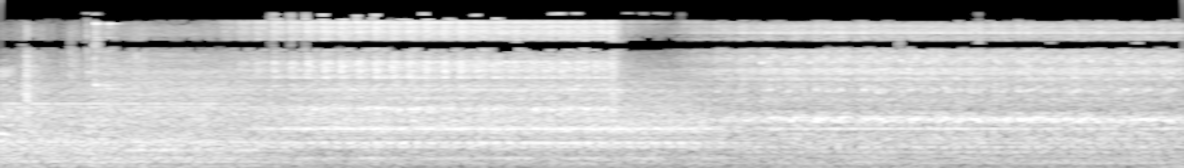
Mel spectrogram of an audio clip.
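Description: A metal lathe hums steadily as it cuts metal.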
